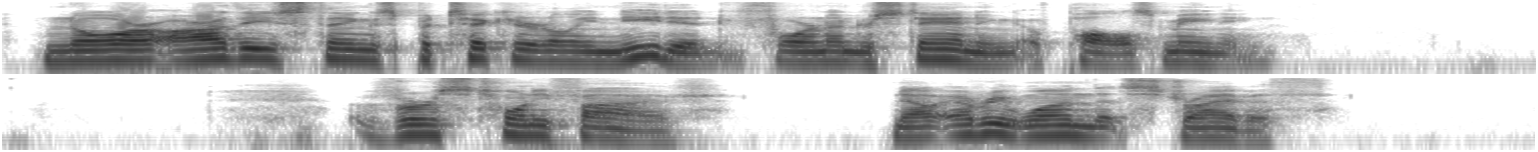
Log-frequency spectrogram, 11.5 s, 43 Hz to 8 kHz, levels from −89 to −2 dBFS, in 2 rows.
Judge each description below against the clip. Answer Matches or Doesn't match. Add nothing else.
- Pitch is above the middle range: Doesn't match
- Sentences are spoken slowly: Matches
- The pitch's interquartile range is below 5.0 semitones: Matches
